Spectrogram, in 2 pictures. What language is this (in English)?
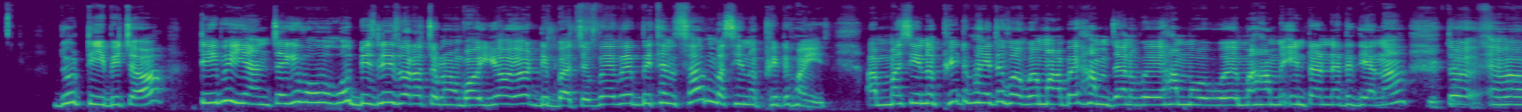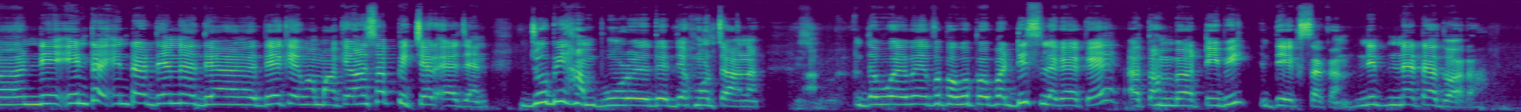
Garhwali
